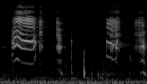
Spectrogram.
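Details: Otter at play in daytime, giving two bursts of loud, high, harmonic squealing squeaks about a second apart, with softer chirps between them in a quiet indoor space.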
